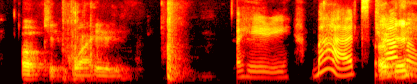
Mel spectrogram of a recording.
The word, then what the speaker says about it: kwaheri: In Swahili, we say kwaheri. Kwaheri. No, you know this. Kwaheri. Okay. Yeah, yeah. So I also reply with Kwaheri, Uh-huh. right? Okay, Kwaheri.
